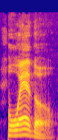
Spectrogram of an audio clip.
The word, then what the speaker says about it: puedo: Puedo.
